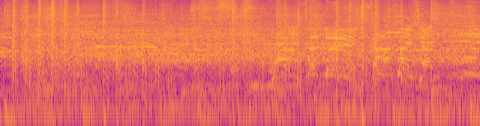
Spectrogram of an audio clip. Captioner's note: pyro blasting; audience cheering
